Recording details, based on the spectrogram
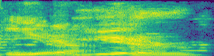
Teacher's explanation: Ahora fíjense, cuando pronunciamos here, tenemos que tener cuidado con la I, porque algunos dicen G. Y ese sonido no está.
